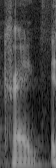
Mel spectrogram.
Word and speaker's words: Cragg: I like Craig. It's no, it's Craig. I, like, like the Aggro Crag from Nickelodeon Guts. – I don't know that it's pronounced that way. I think it's Craig. No, it's Craig. – It's literally C R A G G. – There's no I.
